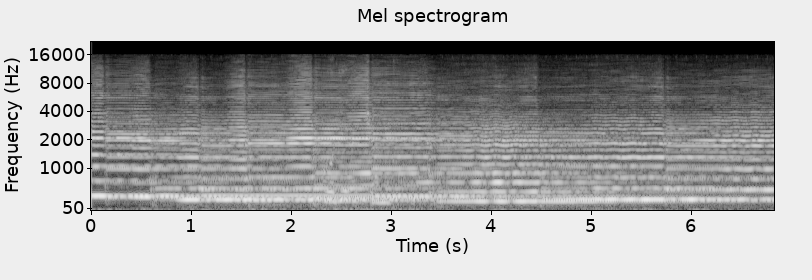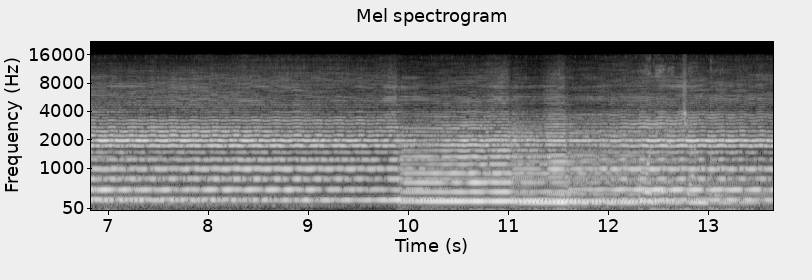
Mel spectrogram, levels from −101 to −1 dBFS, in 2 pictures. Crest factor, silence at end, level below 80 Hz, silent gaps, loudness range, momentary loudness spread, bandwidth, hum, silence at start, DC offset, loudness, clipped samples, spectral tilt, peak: 14 dB; 0 s; -54 dBFS; none; 3 LU; 5 LU; 13 kHz; none; 0 s; under 0.1%; -17 LUFS; under 0.1%; -5 dB/octave; -4 dBFS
